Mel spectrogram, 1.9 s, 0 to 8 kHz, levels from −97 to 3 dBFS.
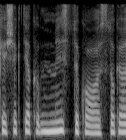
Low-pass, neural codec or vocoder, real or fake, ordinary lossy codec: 7.2 kHz; none; real; MP3, 64 kbps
